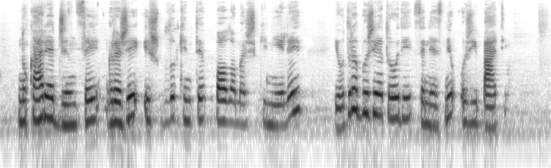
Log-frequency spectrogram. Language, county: Lithuanian, Marijampolė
